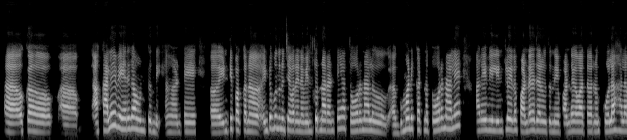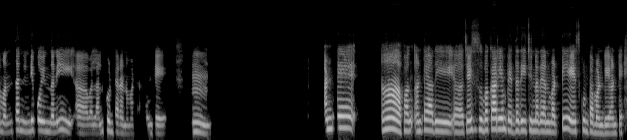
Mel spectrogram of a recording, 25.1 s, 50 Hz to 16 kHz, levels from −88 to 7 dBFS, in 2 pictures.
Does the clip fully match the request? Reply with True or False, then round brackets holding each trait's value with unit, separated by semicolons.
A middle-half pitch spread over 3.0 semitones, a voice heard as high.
False (2.7 semitones; 220 Hz)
